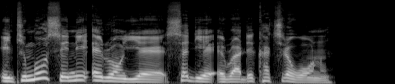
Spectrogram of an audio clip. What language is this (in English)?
Akan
